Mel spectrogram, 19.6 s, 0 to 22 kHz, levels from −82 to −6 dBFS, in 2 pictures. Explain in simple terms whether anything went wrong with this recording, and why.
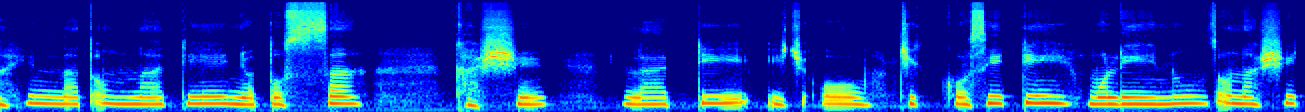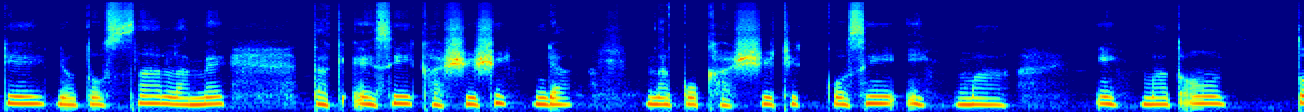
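Nothing went wrong with this speech recording: it carries the light, expected touch of Opus voice compression, which keeps the full range of high frequencies up to about 20 kHz, and nothing in the signal points to a technical fault.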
